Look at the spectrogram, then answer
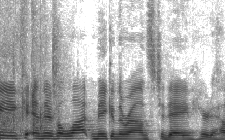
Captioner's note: cheers and applause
